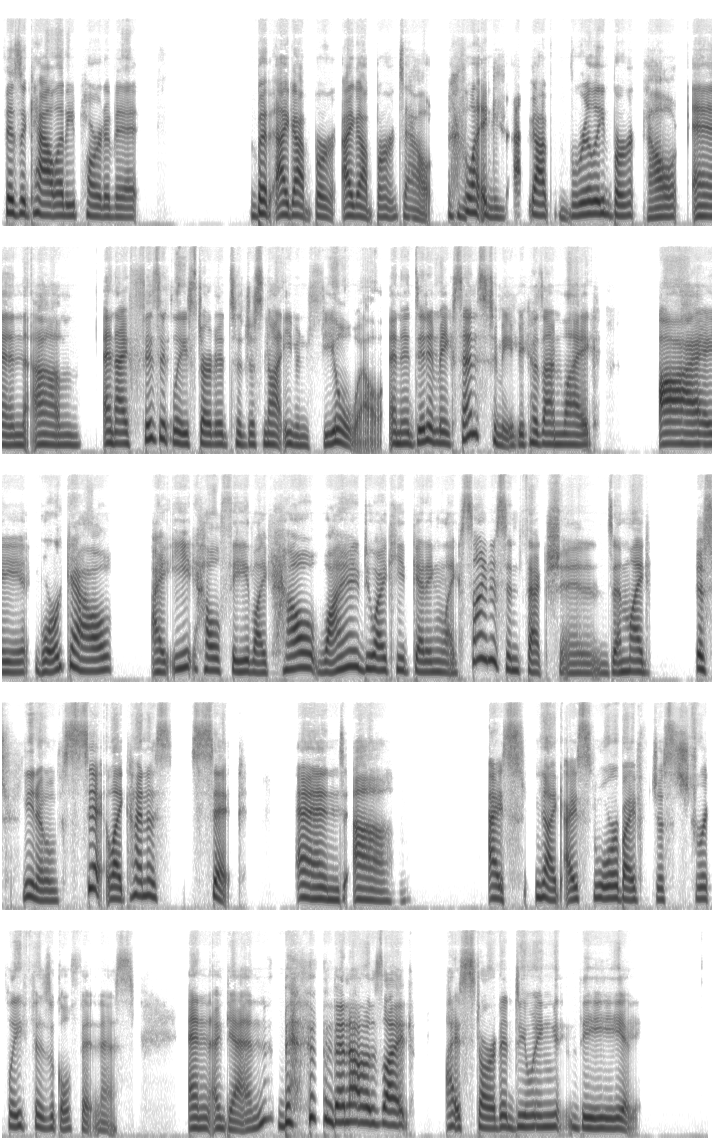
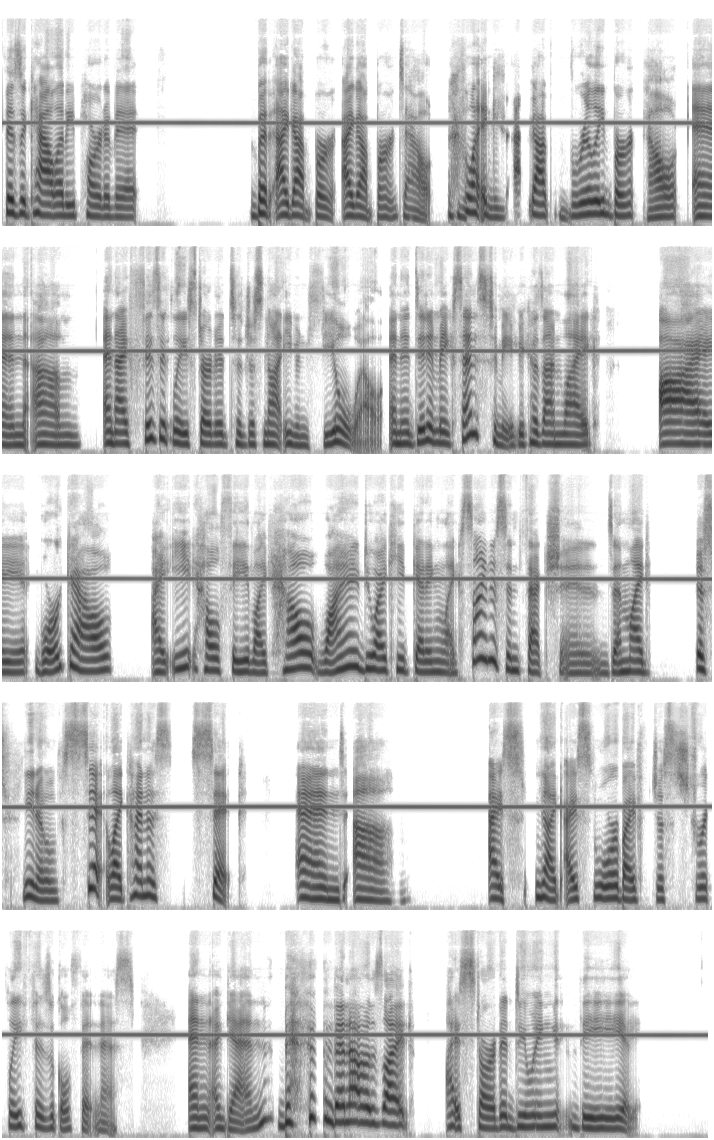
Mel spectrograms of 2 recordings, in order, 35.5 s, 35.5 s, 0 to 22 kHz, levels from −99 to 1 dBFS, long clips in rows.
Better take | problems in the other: first | high-pitched whine; noticeable; throughout; 2.5 kHz, 10 dB below the speech

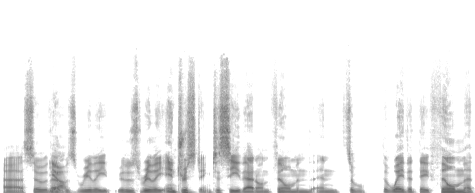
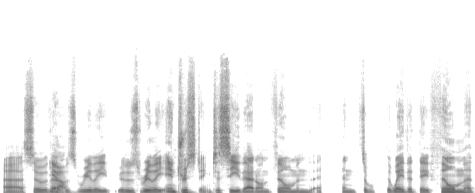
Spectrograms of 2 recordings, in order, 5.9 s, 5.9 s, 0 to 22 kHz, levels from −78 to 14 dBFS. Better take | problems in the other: first | audio freezing; at 4 s

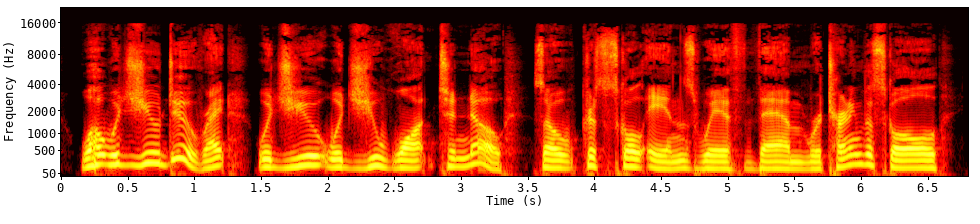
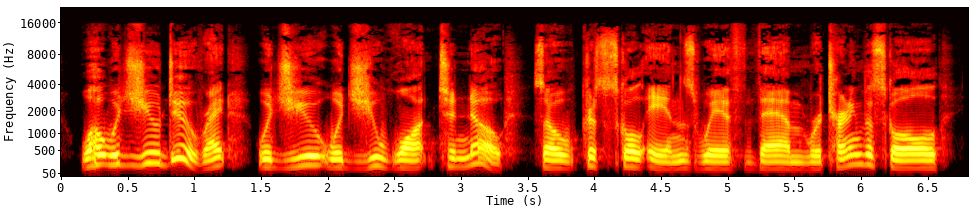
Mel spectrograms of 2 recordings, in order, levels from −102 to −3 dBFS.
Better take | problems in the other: first | thin; somewhat; fading below 300 Hz

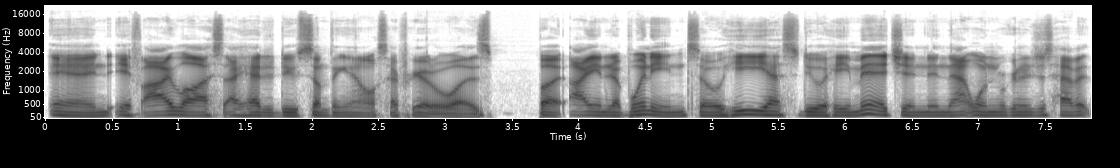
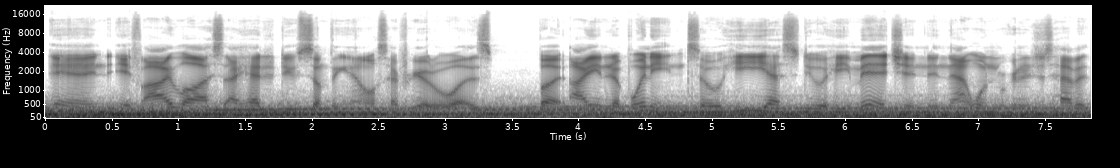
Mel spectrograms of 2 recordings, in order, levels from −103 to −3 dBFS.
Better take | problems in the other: first | low rumble; loud; throughout; 3 dB below the speech

